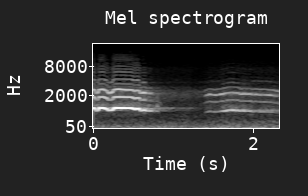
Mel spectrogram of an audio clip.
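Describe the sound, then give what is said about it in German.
An eerie nocturnal forest call of a tawny owl: two drawn-out, tonal hoots, the first loud and wavering, the second steadier and slightly softer, heard clearly with no voices. “Das ist ein geheimnisvoller Ruf. Ein bisschen unheimlich auch. Klingt nach Wald und nach Nacht.”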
